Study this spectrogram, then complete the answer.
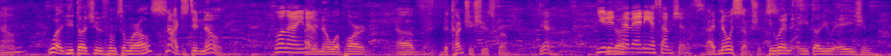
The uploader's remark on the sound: Recorded at the legendary Comedy Cellar.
